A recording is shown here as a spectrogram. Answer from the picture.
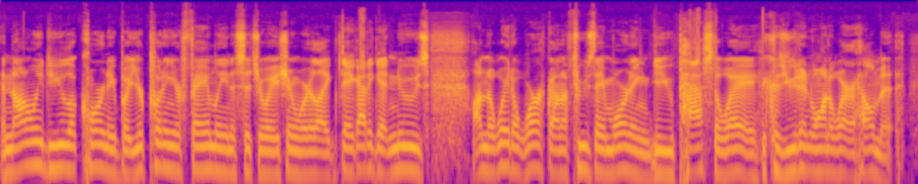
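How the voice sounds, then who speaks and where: Noticeable background noise sits behind the speaker. A man with a medium-pitched voice talks at a fairly quick pace. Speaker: motorcycle vlogger. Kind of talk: rant. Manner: animated; casual.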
